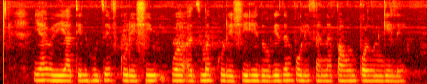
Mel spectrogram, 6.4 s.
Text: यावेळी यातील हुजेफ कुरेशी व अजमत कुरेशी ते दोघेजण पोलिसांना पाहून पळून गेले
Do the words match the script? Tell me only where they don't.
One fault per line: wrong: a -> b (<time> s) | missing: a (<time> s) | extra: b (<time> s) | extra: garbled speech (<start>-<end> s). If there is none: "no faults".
wrong: ते -> हे (3.7 s)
